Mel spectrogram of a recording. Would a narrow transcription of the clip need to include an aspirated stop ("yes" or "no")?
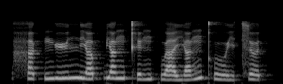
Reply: yes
